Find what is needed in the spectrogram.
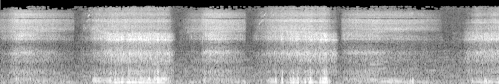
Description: A tribute to my dog Norton's incredible sonic proclivities.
